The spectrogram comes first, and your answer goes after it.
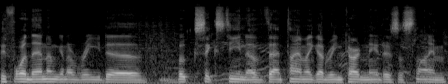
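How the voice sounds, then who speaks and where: A man speaks at a moderate pace with a Swedish accent. His pitch sits in the medium range. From Sweden. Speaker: gaming streamer. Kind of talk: live game stream chat. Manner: casual, hesitant with fillers.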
